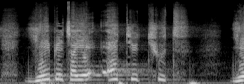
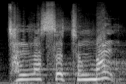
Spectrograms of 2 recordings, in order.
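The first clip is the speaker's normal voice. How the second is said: higher-pitched sarcastic praise; sarcastic compliment, pitched up; mocking nuance; 5 semitones higher than usual. Shown as a demonstration. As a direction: say 잘났어 as a pointed jeer. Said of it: "그런데 뉘앙스가 있잖아요".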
